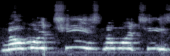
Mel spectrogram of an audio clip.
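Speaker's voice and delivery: put-on very high wailing toddler cry. Speaker recounts how he cried out over the trees: imitating wailing. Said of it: "just started wailing and just going".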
